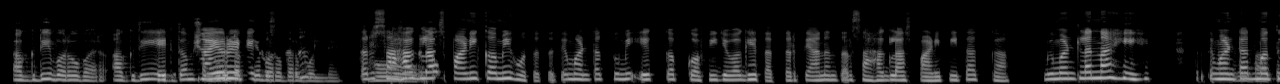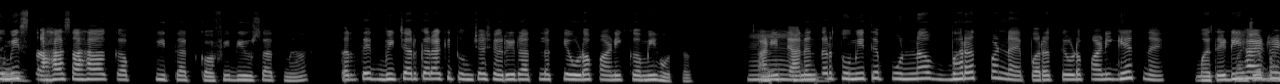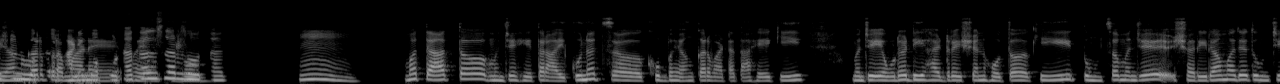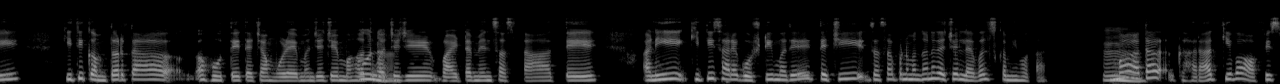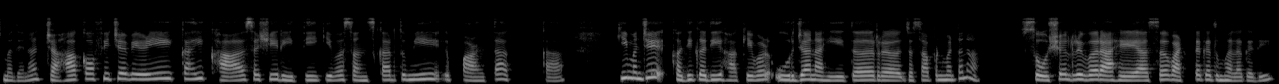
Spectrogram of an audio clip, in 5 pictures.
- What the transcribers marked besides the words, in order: in English: "डायुरेटिक"; laughing while speaking: "नाही"; surprised: "अरे बापरे!"; tapping; in English: "डिहायड्रेशन"; in English: "डिहायड्रेशन"; in English: "सोशल रिव्हर"
- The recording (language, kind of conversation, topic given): Marathi, podcast, कॅफिनबद्दल तुमचे काही नियम आहेत का?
